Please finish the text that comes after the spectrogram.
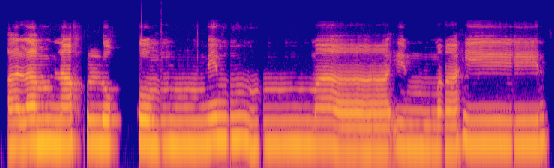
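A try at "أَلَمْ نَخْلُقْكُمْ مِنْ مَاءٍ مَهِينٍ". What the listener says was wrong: Coba di sini Bu, di sini ya idgham bi gunnahnya tahan dulu, jangan tergesa-gesa ya. Mahin, tahan dulu.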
